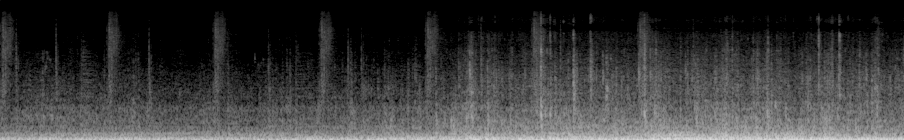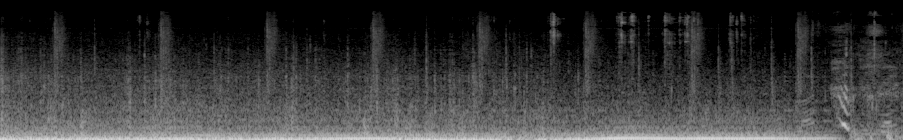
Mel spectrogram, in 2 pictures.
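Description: Car cabin noise while driving a rough dirt road: a steady low engine and road rumble that changes pitch with speed, with frequent knocks and rattles from the bumps. It drops away suddenly near the end.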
